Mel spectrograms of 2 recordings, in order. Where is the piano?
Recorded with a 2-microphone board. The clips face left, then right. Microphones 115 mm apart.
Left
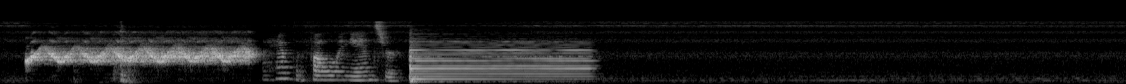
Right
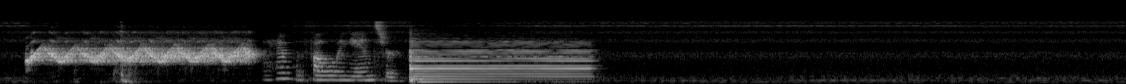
10° left (ahead or behind), 1.8 m.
